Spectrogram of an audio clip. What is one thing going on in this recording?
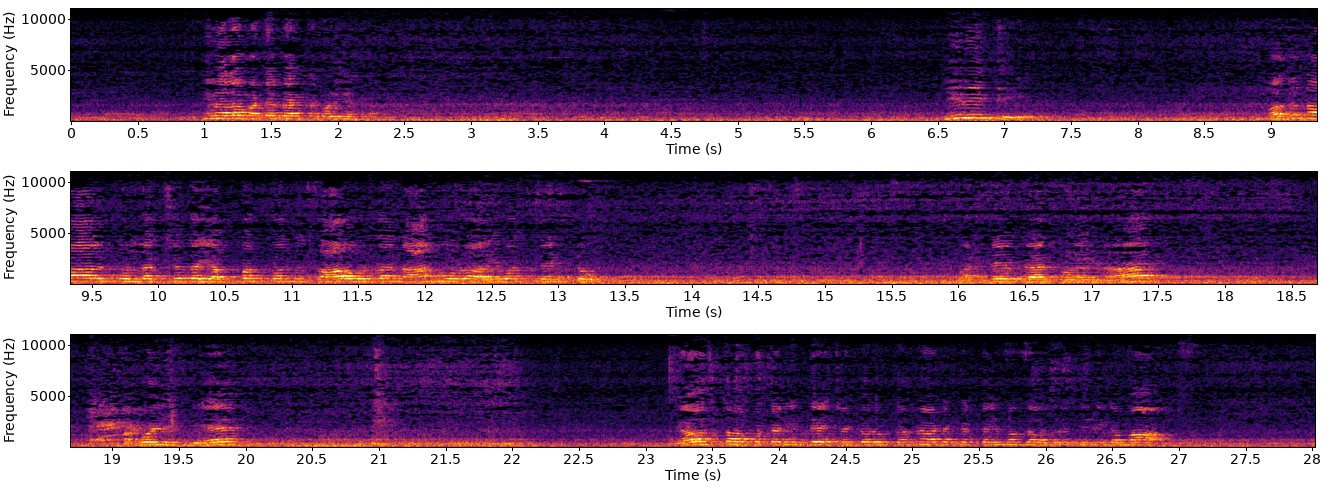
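A middle-aged man speaks and reads out in bursts into a nearby microphone, with pauses between.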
